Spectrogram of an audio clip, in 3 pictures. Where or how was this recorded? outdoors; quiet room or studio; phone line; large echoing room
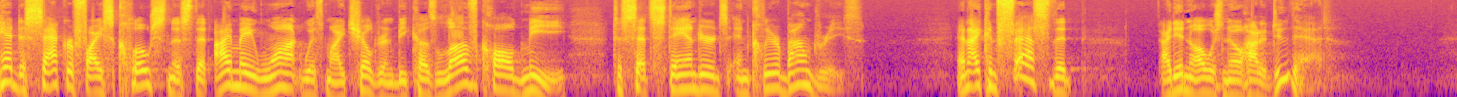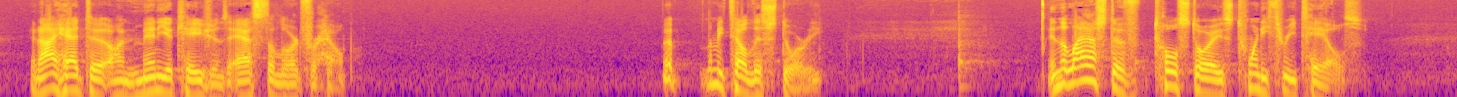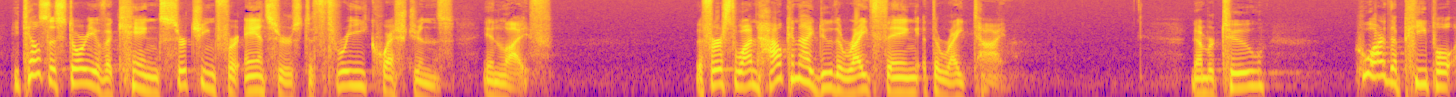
large echoing room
